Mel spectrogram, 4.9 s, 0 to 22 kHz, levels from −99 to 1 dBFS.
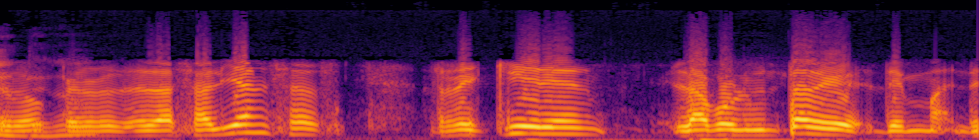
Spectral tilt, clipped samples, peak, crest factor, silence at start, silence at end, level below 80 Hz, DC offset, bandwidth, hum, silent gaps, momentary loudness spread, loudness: -7 dB/octave; under 0.1%; -6 dBFS; 10 dB; 0 s; 0 s; -52 dBFS; under 0.1%; 8.6 kHz; none; none; 9 LU; -16 LUFS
